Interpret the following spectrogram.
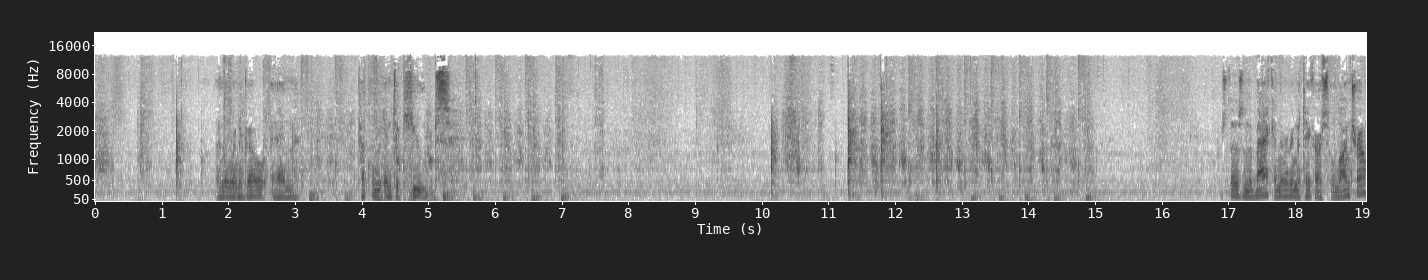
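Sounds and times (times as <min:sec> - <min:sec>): knife rubbing: 0:01.9 - 0:08.4.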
